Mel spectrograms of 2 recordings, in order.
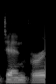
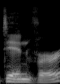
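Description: First: Denver is said in the usual familiar pronunciation. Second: Denver is said in an imitated local pronunciation. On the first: This is how most people know it. "or Denver as we know it" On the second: This is how a Denver native says it. "as she pronounces it"

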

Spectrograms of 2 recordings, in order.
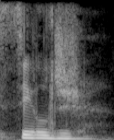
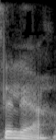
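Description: First: The name is said with an American pronunciation. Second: The name is said with a Norwegian pronunciation. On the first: This is how an American reads the spelling. The speaker calls it wrong. "Amerikanere, hvis du legger Silje stavet på, ... så ville han si Silj" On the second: This is how the name is meant to sound. The speaker calls it right. "hva kan jeg gjøre for at du uttaler det, Silje?"

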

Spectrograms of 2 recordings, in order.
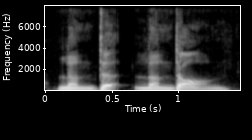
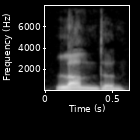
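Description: First: The stress falls on the second syllable. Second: The stress falls on the first syllable. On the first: The speaker calls it wrong. "It's not London" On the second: The speaker calls it right. "No, it's London"

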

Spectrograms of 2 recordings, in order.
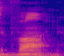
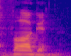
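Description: First: The name is said the usual English way. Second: The name is read out in a French-style way. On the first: The speaker calls it right. "it's Vaughan" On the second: The speaker calls it wrong. "not Vaughan. As a francophone looking at maps and writings, I always said Vaughan"

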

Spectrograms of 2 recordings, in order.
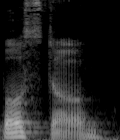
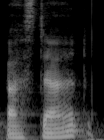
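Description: First: The name is said the local Swedish way. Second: The name is said the familiar anglicized way. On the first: This is how locals say the name. The speaker calls it right. "but that's how you say it" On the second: This is how outsiders commonly know the name. The speaker calls it wrong. "which you might know as"

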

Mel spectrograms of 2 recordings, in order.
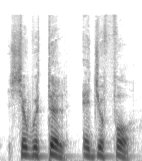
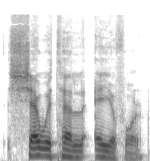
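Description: First: The name is said in an African-style accent. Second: The name is said in a plain accent. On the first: This is how someone matching the name's origin might say it. "kommer från afrikanskt ursprung, så skulle det säkert vara typ" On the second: This is how the speaker thinks it is pronounced. "enligt mig så uttalas han"

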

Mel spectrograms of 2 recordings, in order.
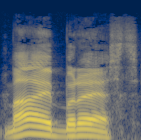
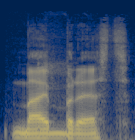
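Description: First: It is said loudly. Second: It is said quietly.

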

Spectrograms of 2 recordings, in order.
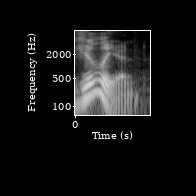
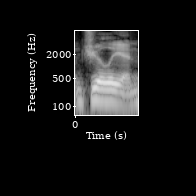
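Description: First: The name begins with a Y sound. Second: The name begins with a J sound. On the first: "in German, the J is pronounced as a Y" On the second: "I can't call him anything but Julian"

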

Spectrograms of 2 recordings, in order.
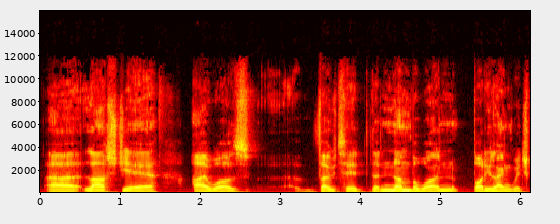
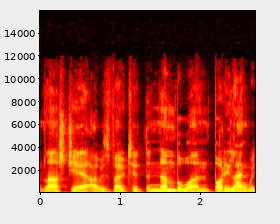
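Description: First: The tone sounds unsure and unconvincing. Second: The tone sounds steady and confident. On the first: The claim is not believed. The speaker calls it wrong. "you don't buy that fact because of my tone of voice" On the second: The claim comes across as credible. The speaker calls it right. "my tone of voice has changed immediately. The rhythm has changed immediately"

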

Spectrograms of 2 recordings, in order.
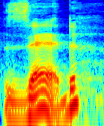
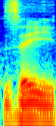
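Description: First: The letter is said the non-American way. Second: The letter is said the American way.

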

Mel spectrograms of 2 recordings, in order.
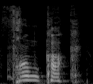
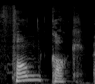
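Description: First: It is said with a Dutch pronunciation. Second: The same.

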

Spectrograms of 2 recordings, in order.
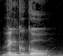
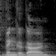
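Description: First: The name is said with a native Danish accent. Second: The name is said with an American English accent.

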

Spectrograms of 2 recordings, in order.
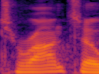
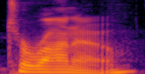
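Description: First: The second T sound is clearly pronounced. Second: The second T sound is dropped. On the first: The speaker calls it wrong. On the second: The speaker calls it right.

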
